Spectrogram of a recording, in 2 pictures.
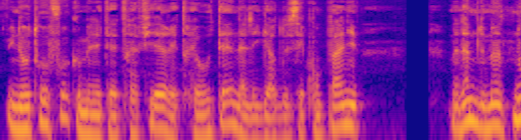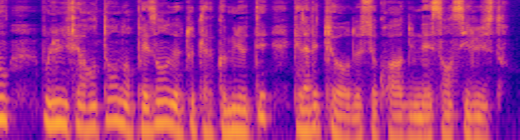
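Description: A man's voice: mid-range voice, fairly quick, warm tone, husky, lightly acted. A man voicing a chatty older village innkeeper who confides local gossip. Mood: gossipy.

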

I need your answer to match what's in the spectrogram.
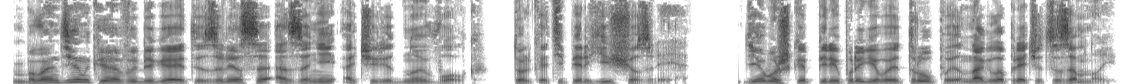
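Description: A man's voice: on the low side, darkish tone, no room sound, studio quality. A man narrating a first-person fantasy audiobook in a sardonic, crude, wry way.

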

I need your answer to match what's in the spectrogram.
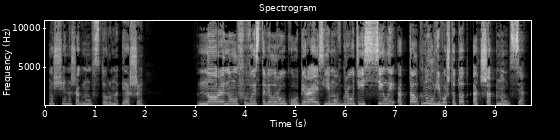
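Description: A woman narrating a dramatic audiobook in a measured, expressive way. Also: sits high.

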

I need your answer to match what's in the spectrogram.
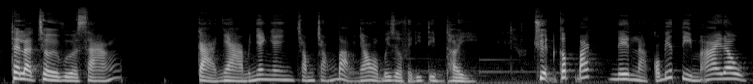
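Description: A woman narrating a ghost story in a chatty way, speaking straight to her listeners. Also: medium pitch. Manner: chatty, addresses listeners directly.

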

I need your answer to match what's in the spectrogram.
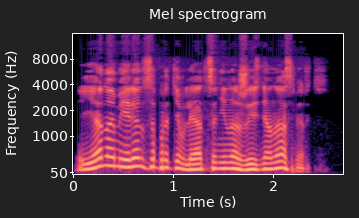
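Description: A man's voice: fairly high pitch, animated, a little fast, warm tone, no echo, muffled recording, voice pushed up, close to an everyday voice. A man voicing a bold noble horseman in an audiobook, firm and declamatory. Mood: defiant. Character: bold noble male horseman, commanding gentleman.

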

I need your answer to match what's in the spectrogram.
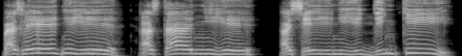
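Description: A man's voice: mid-range voice, animated, voice pushed up, natural voice. A man doing a giddy little hare. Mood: whooping. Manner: whooping, drawn-out chanting. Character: small excitable male hare, shy turned giddy.

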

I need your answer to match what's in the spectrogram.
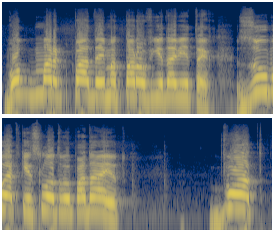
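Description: A woman's voice: high-pitched, moderate pace, voice pushed up, natural voice. A man voicing a worn-out young woman factory worker crying out piercingly from a crowd in an audiobook. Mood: shrill outcry. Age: 20s. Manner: piercing, tearful outcry.

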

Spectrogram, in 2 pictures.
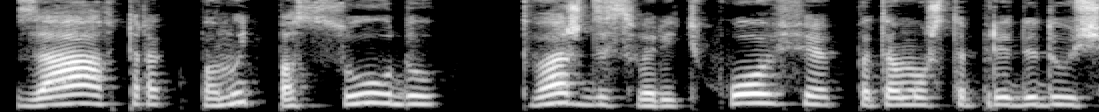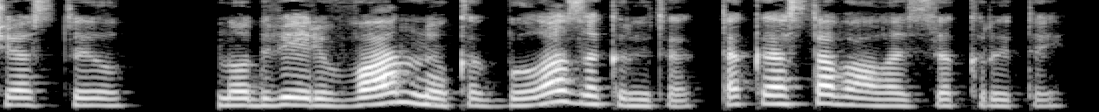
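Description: A woman reads a first-person story aloud with lively, wry delivery. Her storytelling is steady and expressive, in the manner of an audiobook narrator. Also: mid-range voice, normal speed, hardly any pauses.

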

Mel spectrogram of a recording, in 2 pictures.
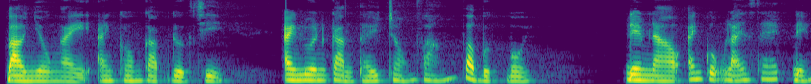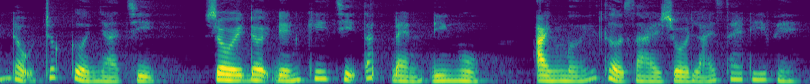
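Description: A woman tells a family drama as a steady, measured narrator. Her voice sits slightly low. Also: husky. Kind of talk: storytelling narration.

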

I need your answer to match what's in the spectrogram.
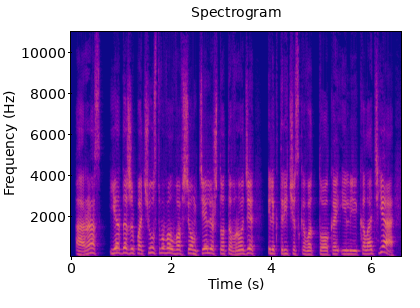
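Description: Storybook robot, male, creaky metallic bark, high and piercing, long-winded and apologetic, put on by the male narrator. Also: pushed and bright. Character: grating metallic wedding robot, fussy and officious, male. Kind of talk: audiobook character voice.

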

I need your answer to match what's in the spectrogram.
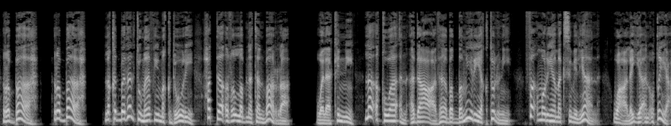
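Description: A man's voice: medium pitch, wildly swooping pitch, normal speed, slightly rough, no room sound, studio quality. A man reading an audiobook, voicing a grieving young noblewoman in love with a pleading, anguished manner.

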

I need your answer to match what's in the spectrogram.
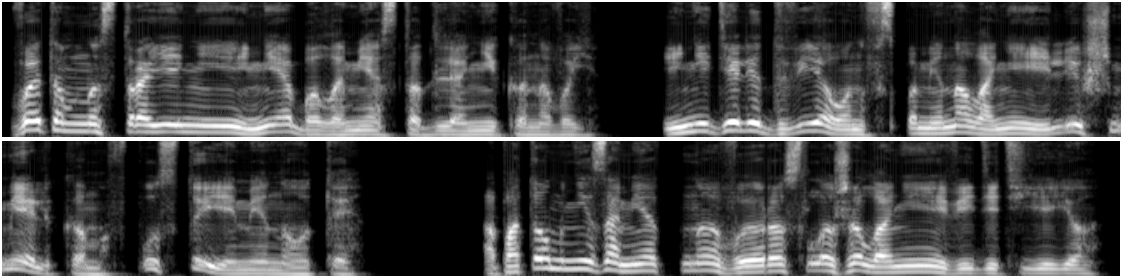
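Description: A man narrating a classic novel in a measured, expressive audiobook reading. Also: medium pitch, no room sound, clean studio sound.

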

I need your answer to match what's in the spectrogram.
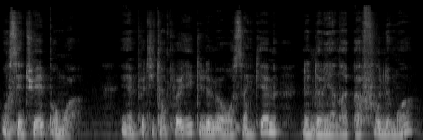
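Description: A haughty young courtesan, burning with jealousy, read by a man. The voice is dark and husky, with a passionate, imperious edge, as in an audiobook. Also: medium pitch, moderate pace. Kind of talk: audiobook character reading.

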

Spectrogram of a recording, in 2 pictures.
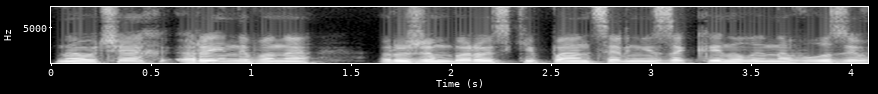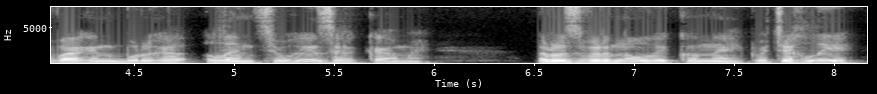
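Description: A man narrates an audiobook in a measured, dramatic reading. His voice sits slightly high for a man. The recording is dry and close, with no room echo. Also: warm tone.

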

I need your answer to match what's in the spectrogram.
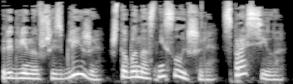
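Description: A woman narrating an audiobook in first person, expressive and ironic. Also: lowish voice, fairly quick, slightly rough, no echo, clean studio sound.

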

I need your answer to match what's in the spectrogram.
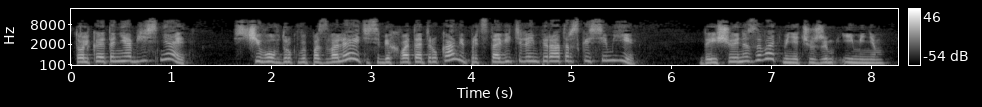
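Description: A woman's voice: sits high, lively intonation, fast, a bit bright, voice pushed up. A woman voicing a young noblewoman heroine in an audiobook, who speaks with cold, venomous politeness. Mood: icy.

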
